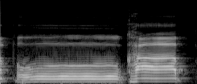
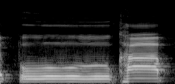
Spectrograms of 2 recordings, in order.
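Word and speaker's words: पूषा: बोला जाएगा स्वस्ति नाहा पखा यहां पर क्या बोलेंगे पखा वेद में यह मूर्धन्य सा जो आया है पखा पु के बाद यह हमेशा खा बोला जाता है कुछ जगह है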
